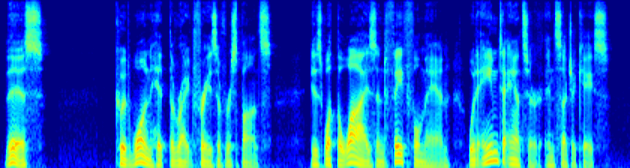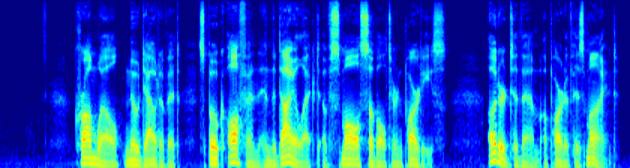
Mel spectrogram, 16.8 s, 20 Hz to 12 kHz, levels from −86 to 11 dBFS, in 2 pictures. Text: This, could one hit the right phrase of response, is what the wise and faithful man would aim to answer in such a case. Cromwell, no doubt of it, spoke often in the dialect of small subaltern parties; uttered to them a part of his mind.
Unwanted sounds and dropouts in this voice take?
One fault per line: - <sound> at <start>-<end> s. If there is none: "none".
none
